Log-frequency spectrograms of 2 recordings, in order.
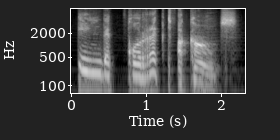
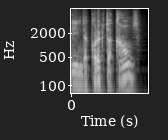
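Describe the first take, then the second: First: "in the correct accounts" spaced out deliberately; emphatic dictation. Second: Said in the usual way. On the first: Real, not acted. Teacher dictating where a transaction is recorded, deliberate emphatic dictation. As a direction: stretch "in the correct accounts" for note-takers. Dictating the key words of definition.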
